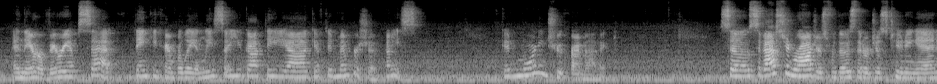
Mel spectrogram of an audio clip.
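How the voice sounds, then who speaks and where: A middle-aged American woman giving casual livestream commentary and chatting with viewers in an emphatic, indignant, repetitive way. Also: medium pitch. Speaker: live stream host. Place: small living room, indoors. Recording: clearly noisy home phone recording.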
